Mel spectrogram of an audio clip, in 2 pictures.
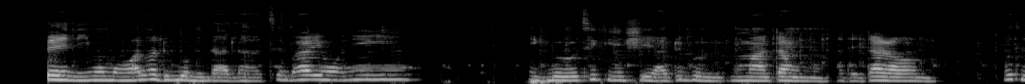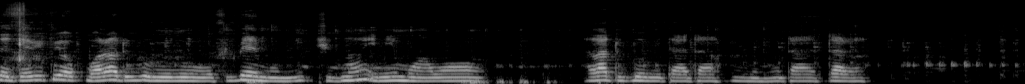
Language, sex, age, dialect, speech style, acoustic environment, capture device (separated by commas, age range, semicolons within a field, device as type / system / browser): Yoruba, female, 25-34, Nigeria - Lagos Yoruba, relaxed, nature, mobile / Linux / Chrome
